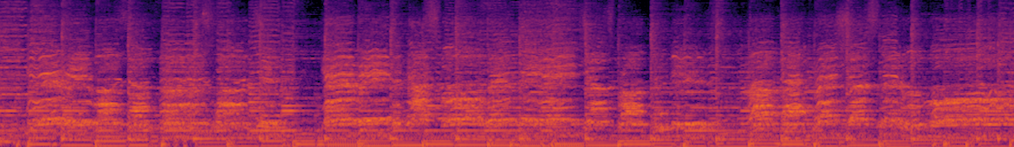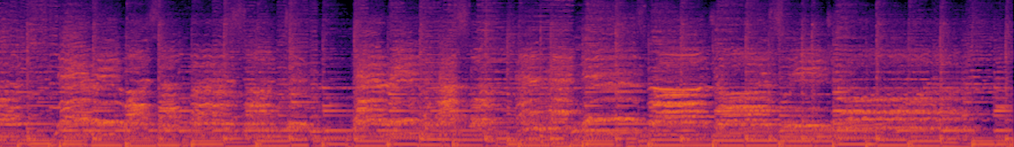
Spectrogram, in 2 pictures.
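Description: Mixed-voice church choir singing a Christmas choral piece over an instrumental accompaniment, continuously and at a steady level.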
